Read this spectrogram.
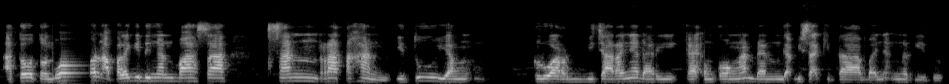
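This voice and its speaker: A man from North Sulawesi, asking a question at a webinar in short, halting phrases. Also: mid-range voice, gravelly, a bit bright. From Minahasa, North Sulawesi, Indonesia. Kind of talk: informal spoken question. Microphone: video call. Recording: dull, lo-fi online call audio.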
